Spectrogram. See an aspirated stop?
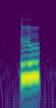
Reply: no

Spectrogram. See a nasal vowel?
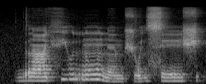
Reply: yes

